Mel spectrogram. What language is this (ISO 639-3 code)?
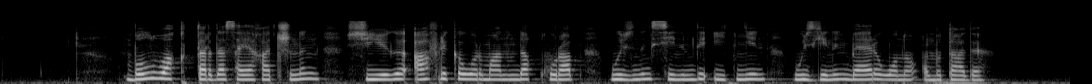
kaz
